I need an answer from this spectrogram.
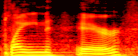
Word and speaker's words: plein air: or the outdoors the French say plenty others pronounced at plein air but no matter how you say it it's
